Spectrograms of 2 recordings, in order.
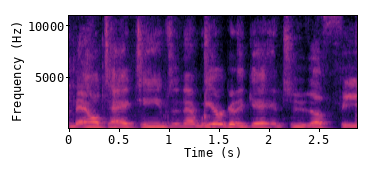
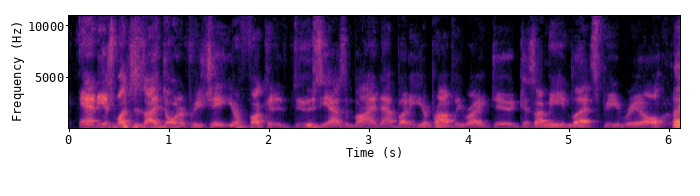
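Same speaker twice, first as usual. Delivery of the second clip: second voice; 6 semitones lower, 5 dB quieter than usual. Pretend. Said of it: "I do the two voices".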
